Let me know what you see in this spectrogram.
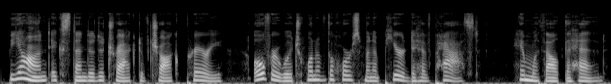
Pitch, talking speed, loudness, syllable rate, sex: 180 Hz, 195 wpm, -19 LUFS, 6.0 syllables/s, female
